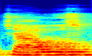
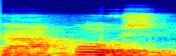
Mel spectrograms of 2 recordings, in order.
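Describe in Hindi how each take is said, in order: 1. इस शब्द की शुरुआत ch ध्वनि से होती है। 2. इस शब्द की शुरुआत k ध्वनि से होती है। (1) "कुछ लोग चाओस पढ़ेंगे" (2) "ये जो एच यहाँ साइलेंट है इसलिए काउस है ना"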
